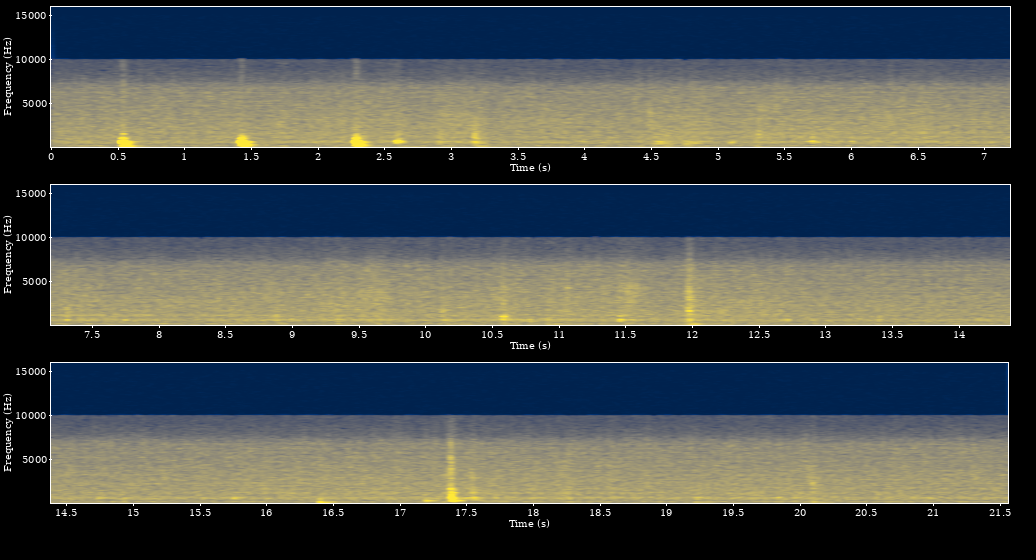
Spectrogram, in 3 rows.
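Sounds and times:
steady low hiss: 0.0 - 21.5
person knocking on a wooden bench: 2.2 - 2.7.

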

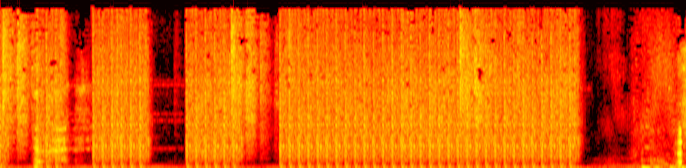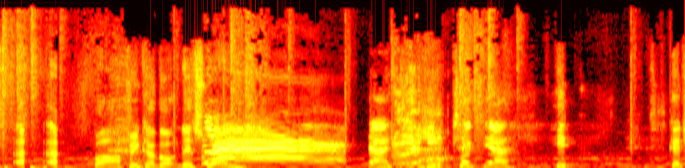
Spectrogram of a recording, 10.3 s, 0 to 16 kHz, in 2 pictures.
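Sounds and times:
rapid automatic gunfire in a video game: 0.3 - 4.4
laughter: 4.8 - 7.3
speech: 5.1 - 7.2, 8.0 - 9.5.

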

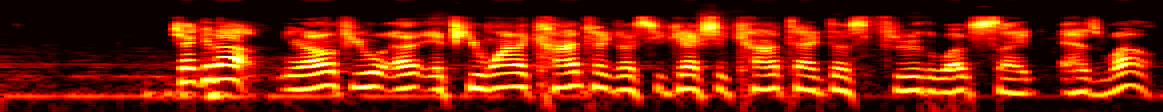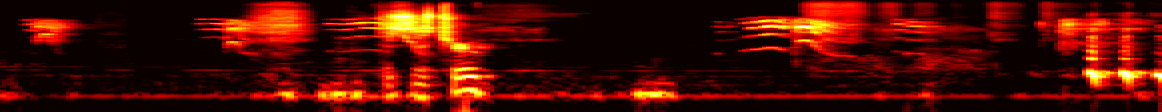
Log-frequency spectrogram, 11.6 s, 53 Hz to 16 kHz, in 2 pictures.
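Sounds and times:
low steady hum: 0.0 - 11.6
speech: 0.9 - 6.2, 6.9 - 8.4
squeaky toy squeaking: 9.5 - 10.5
laughter: 10.3 - 11.6.

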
